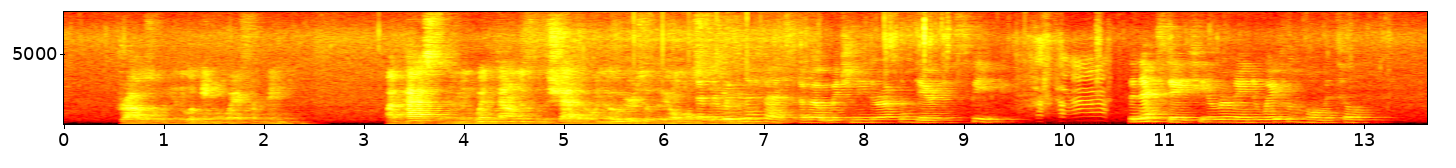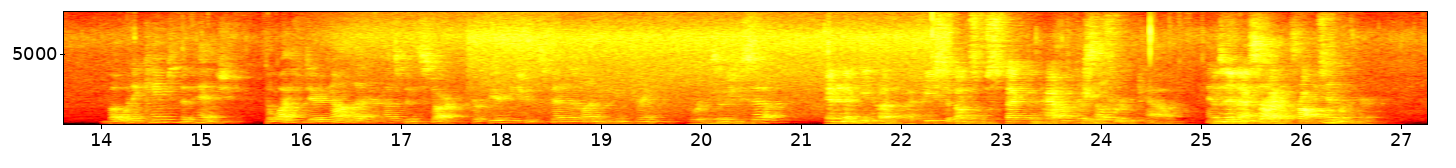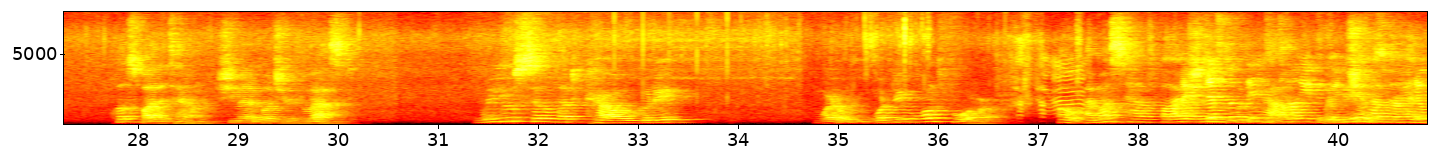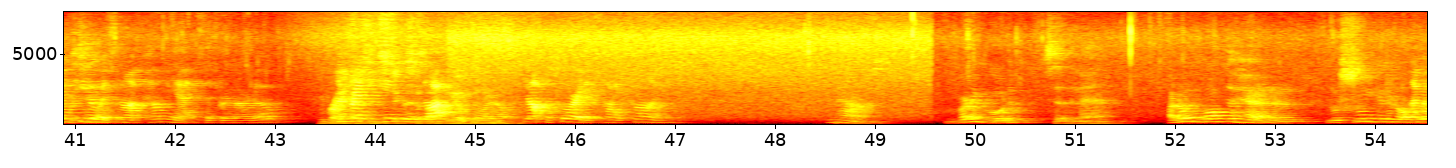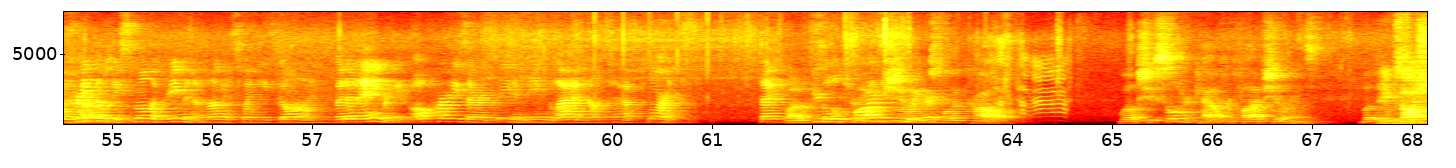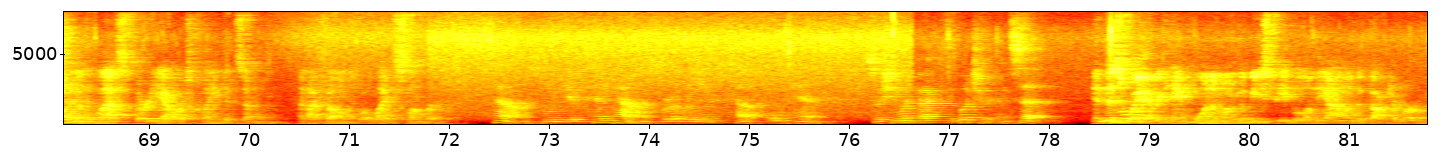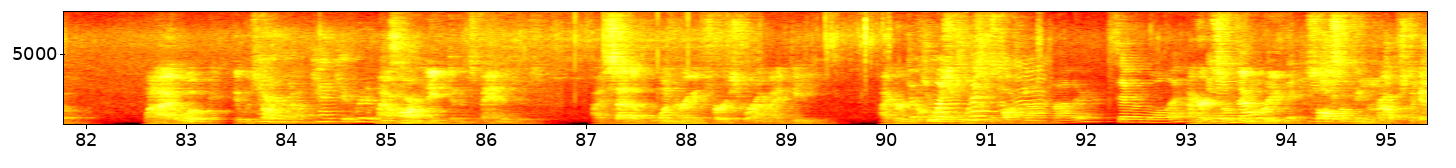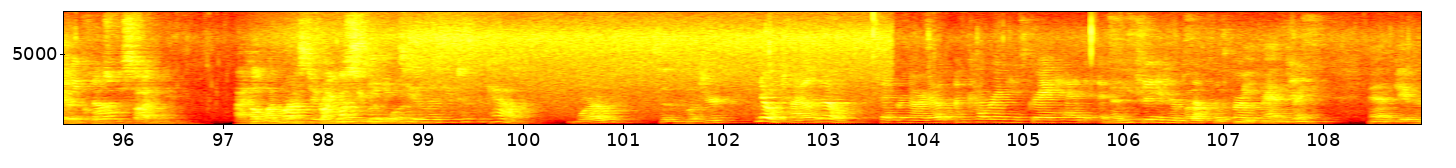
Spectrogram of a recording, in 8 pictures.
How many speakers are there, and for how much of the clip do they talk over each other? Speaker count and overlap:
3, about 21%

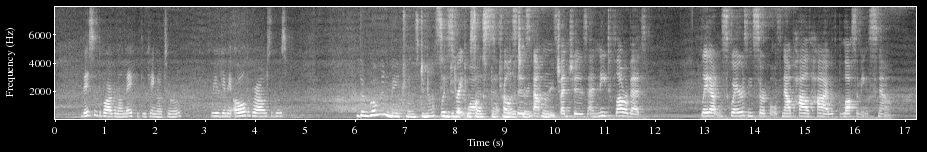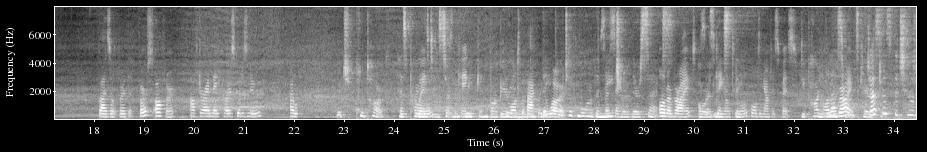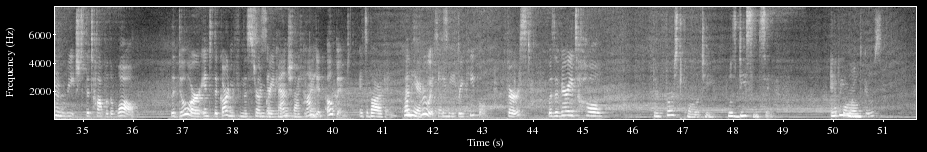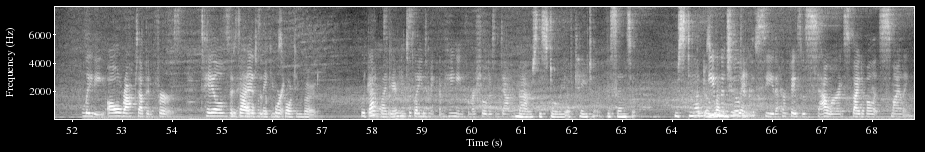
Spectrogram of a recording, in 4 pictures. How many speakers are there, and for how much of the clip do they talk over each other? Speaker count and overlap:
3, about 27%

